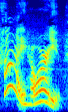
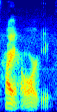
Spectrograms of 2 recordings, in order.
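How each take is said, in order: First: Enthusiastic greeting. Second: Low, subdued greeting; low-key greeting. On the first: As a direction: greet them with a big, high swoop on "Hi". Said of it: "Or did I say, like". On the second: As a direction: say hello low and matter-of-fact. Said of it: "Did I say it like". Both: Shown as a demonstration.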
